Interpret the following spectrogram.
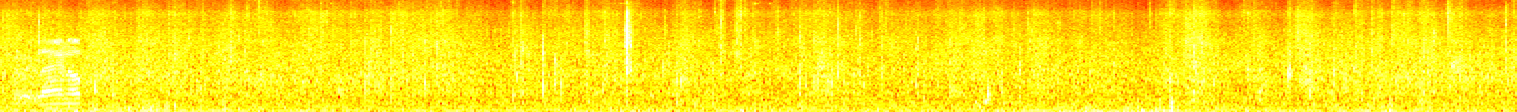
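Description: Steady low rumble of wind on the microphone. A short voice-like sound comes about half a second in, and a few light clicks follow, one sharper near the middle.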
